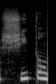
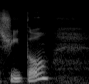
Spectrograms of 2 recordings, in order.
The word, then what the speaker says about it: Shital: late in life that it's a lot easier to help people pronounce my name if I rhyme it with something. And someone told me lethal rhymes with shethal.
